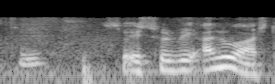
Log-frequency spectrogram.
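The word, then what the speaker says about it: Alouache: Alush or Aluash? Aluash. After O you have another A? Yes. Then the That's- A. that's Yes. right. Yes. So it should be Aluash, not Alwash.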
